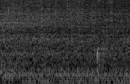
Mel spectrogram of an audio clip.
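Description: Ginger and green chili paste for a broccoli mushroom masala goes into a hot pan, giving a dense, steady sizzle and frying hiss with faint stirring, close and continuous, with no talking.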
